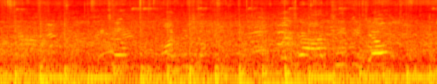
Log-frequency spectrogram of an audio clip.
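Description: Indistinct background voices, with irregular light knocks and scattered short high chirps over them.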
